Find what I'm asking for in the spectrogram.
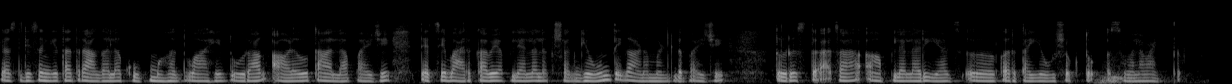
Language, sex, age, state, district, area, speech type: Marathi, female, 45-60, Maharashtra, Kolhapur, urban, spontaneous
